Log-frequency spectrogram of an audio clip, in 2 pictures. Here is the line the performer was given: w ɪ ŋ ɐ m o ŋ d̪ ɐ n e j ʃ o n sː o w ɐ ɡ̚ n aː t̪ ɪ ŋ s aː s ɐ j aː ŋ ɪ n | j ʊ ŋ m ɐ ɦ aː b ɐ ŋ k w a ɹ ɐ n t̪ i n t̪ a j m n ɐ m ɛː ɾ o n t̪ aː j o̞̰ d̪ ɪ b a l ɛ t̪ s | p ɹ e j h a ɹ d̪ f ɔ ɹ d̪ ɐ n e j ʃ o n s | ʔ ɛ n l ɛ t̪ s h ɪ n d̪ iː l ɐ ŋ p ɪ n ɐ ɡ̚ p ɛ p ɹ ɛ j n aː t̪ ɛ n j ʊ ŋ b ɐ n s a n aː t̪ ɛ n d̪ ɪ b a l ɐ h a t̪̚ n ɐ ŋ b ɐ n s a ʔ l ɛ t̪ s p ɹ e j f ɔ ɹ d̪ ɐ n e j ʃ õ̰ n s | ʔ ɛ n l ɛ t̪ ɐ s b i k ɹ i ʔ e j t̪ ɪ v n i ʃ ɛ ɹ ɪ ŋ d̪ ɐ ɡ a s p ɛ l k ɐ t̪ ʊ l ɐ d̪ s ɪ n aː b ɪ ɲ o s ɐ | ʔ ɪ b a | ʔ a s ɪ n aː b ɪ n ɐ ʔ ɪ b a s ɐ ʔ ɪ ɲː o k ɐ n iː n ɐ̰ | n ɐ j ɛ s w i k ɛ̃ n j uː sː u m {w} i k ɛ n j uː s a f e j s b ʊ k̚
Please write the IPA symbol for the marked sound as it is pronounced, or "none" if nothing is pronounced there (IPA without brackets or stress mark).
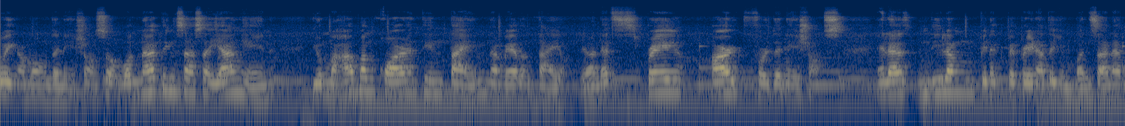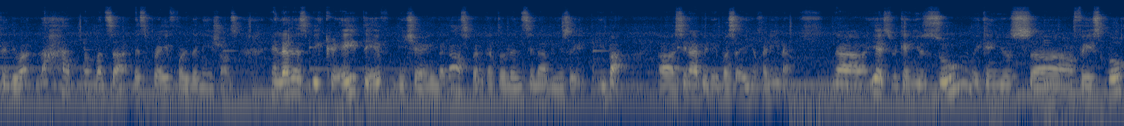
w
